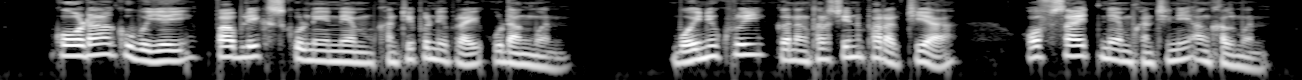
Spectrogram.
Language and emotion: Bodo, neutral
